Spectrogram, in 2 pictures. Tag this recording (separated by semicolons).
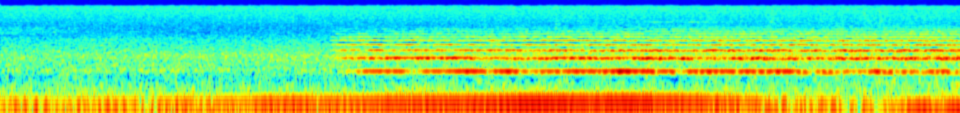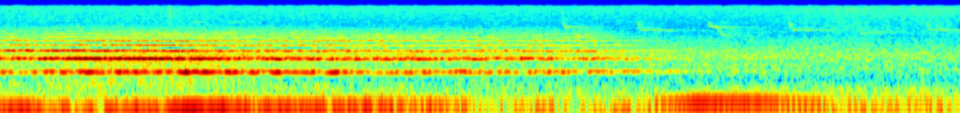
car; honk; horn; toot; traffic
